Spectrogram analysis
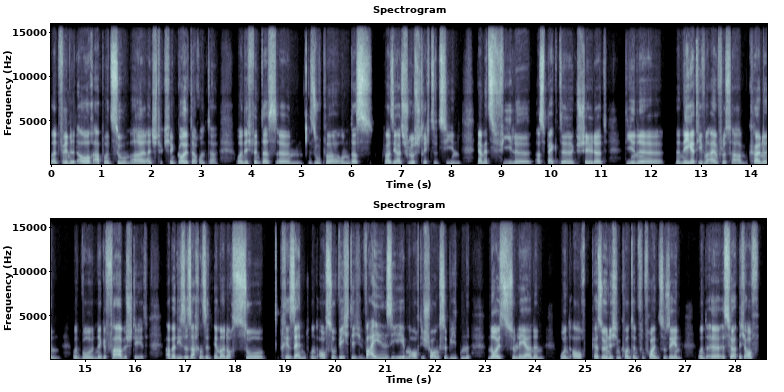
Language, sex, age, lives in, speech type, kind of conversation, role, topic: German, male, 25-29, Germany, conversation, podcast, host, Wie verändern Influencer unser Bild von Erfolg und Glück?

